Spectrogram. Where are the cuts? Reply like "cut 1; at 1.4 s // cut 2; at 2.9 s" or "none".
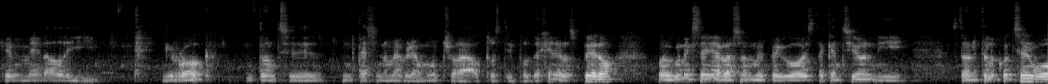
none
